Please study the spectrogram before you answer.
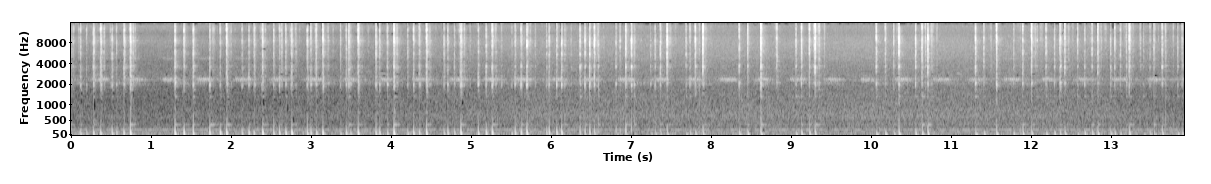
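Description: Rapid, uneven fingertip taps on an aluminum coffee can, a continuous run of short, dull clicks. The taps are low and muted, with little ring and a faint hollow tone under each one.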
